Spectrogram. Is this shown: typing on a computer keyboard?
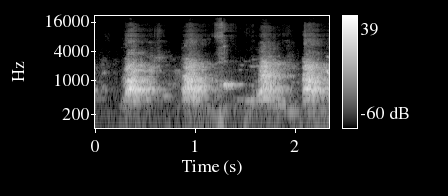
no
